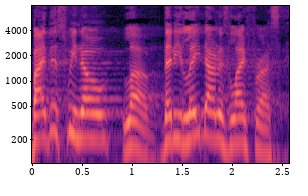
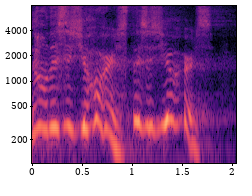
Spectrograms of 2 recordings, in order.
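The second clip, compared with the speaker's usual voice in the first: high, weepy voice, talking through tears; 7 semitones higher than usual. Retelling what a stranger said to him, imitating a crying woman. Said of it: "She's crying".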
